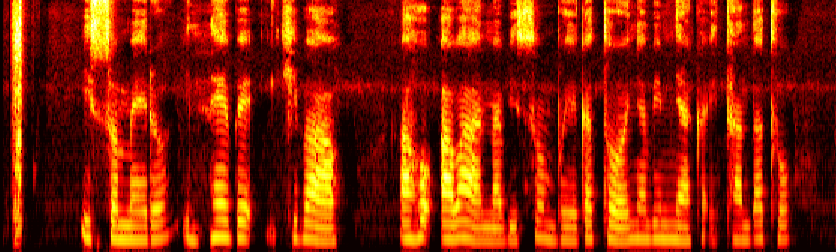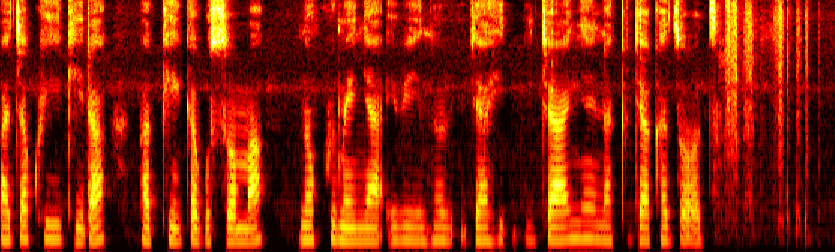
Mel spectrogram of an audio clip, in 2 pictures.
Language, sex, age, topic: Rundi, female, 25-35, education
